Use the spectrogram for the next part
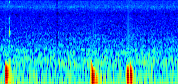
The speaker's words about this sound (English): Can you hear my heartbeat like this?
